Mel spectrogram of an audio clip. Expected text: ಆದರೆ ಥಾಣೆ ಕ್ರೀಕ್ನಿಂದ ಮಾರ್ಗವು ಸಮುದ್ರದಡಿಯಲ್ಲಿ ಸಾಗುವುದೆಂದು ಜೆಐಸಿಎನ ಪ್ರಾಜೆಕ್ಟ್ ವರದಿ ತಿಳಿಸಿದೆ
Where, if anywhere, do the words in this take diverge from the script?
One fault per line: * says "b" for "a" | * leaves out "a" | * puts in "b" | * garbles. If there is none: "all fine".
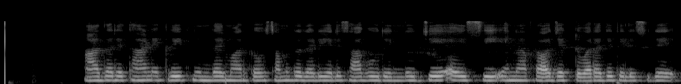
all fine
